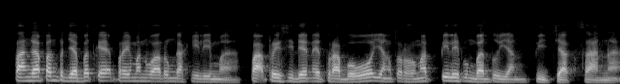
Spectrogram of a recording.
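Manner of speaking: normal talking voice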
